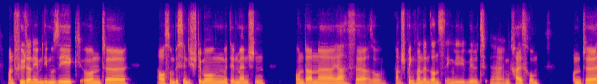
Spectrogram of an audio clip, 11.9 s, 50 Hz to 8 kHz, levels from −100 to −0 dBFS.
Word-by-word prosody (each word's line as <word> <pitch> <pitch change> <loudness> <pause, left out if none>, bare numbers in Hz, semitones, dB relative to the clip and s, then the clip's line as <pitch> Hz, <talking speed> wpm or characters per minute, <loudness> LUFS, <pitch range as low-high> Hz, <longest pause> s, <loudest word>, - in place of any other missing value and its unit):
man 110 -3 -2
fühlt 135 -1 +2
dann 130 -1 +6
eben 120 -1 +1
die 115 - -1
Musik 135 +7 +2
und, 120 -4 0
äh, 115 -2 +4 0.6
auch 120 0 +2
so 125 - -4
'n 120 - -1
bisschen 120 0 -2
die 105 - -6
Stimmung 140 +4 +1
mit 120 0 -2
den 120 -2 0
Menschen 135 +3 -2 0.6
und 125 -3 -1
dann, 115 -1 +4
äh, 110 0 +2
ja, 130 -2 +3
ist 110 +2 -13
ja 110 -3 +2
also, 105 +2 -8 0.2
wann 110 -3 -6
springt 125 +6 -2
man 120 -2 0
denn 110 -2 -1
sonst 110 -1 -1
irgendwie 105 -4 -4
wild, 115 -1 -4
äh, - - -7
im 115 -1 -7
Kreis 115 +1 0
rum 105 -2 -5 0.6
und, 115 0 -4
äh 110 -1 +6
115 Hz, 185 wpm, -24 LUFS, 110-125 Hz, 0.6 s, dann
